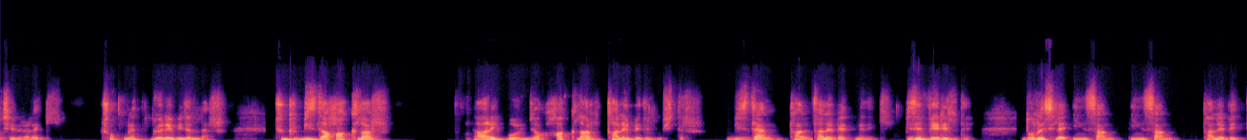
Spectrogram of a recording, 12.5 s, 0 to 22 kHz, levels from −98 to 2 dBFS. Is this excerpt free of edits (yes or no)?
no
